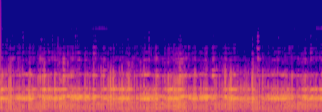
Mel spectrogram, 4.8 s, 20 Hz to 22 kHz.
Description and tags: stone mechanisem loop 01
Marble rolling on a stone plate.
Ball, Grinding, Loop, Rolling, Stone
